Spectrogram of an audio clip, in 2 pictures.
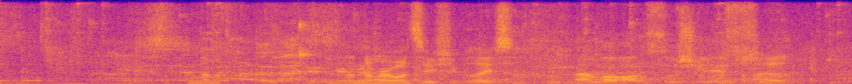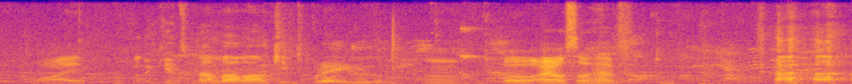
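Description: Young men talk and laugh nearby.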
